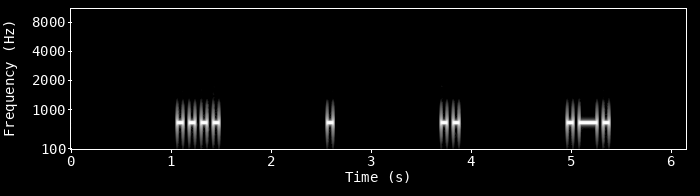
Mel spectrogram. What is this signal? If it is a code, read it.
Morse code, heard as a keyed tone, about 20 wpm, spaced as for 7 wpm, 700 Hz. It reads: HEIR
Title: 6x Character Spacing - Top 500 Words - 20wpm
